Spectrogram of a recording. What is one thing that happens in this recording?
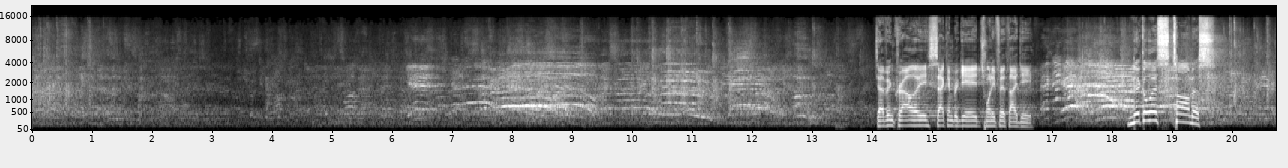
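A large crowd chatters and cheers.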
